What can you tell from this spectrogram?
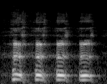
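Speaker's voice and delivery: hero chuckle. Acted. Hero pleased with his pun.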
